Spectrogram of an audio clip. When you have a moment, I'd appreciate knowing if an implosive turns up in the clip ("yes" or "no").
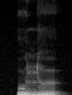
no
